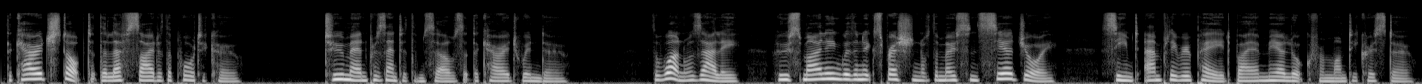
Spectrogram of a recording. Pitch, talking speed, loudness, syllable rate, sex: 185 Hz, 175 wpm, -18 LUFS, 5.7 syllables/s, female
